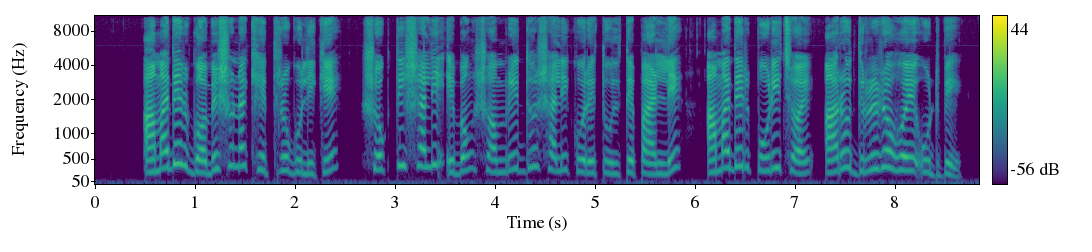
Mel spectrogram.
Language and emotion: Bengali, neutral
